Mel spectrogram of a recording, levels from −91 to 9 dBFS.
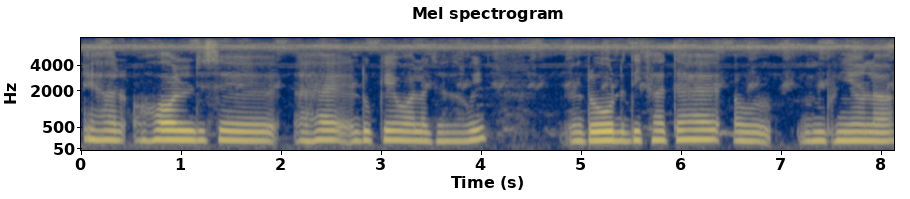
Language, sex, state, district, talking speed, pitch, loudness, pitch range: Chhattisgarhi, female, Chhattisgarh, Raigarh, 105 wpm, 200 Hz, -17 LUFS, 190-210 Hz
